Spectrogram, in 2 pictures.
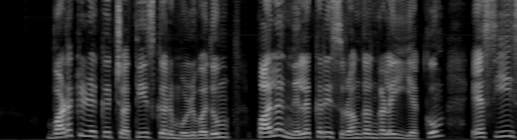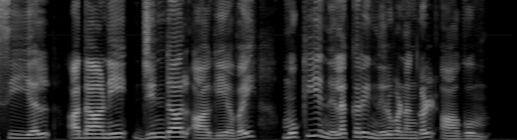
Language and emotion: Tamil, neutral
